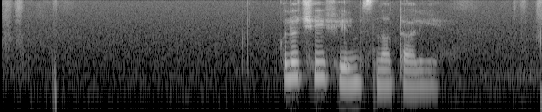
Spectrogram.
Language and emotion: Russian, sad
